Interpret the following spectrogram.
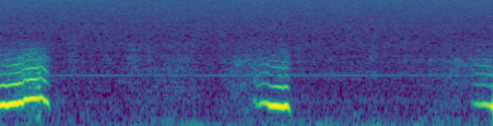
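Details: A sleeping female cat nicknamed Sausagecat for her short legs, snoring loudly into a nearby microphone: a strong rasping drone, a second quieter snore about three seconds later, then another beginning, over a faint hum.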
